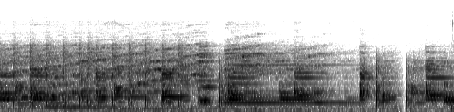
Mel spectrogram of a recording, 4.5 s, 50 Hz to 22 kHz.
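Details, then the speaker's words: Homemade monoblock audio amplifier driver tested on a 12 VDC supply, volume only at about the 8 o'clock position: music plays but cuts out in short gaps because supply voltage drops too low. "itu suara terputus-putus karena kekurangan tegangan."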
